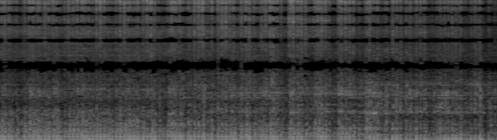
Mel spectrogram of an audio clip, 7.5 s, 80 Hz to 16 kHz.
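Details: 1995 Ford Probe GT with a rough idle: an uneven, lumpy, loping idle with irregular misses. Ran smoothly last year, then ran really rough after emissions repairs, new exhaust manifolds and a new rear exhaust half. Plugs replaced, original wires. Cause unknown.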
